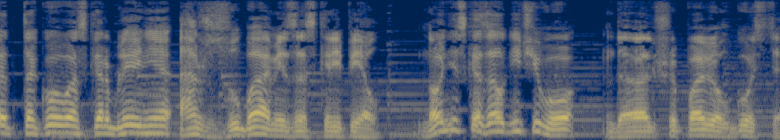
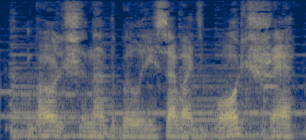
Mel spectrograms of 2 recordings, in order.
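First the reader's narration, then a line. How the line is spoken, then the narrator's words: Grumbling under breath. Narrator (Russian): проворчал князь себе под нос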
